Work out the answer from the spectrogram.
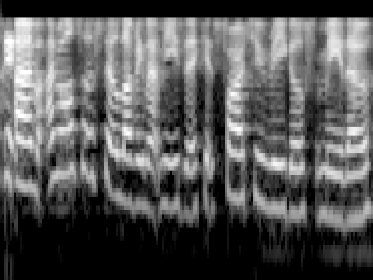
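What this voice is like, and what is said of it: Mixed Scottish-English accent. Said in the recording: “She's originally from Scotland. Her accent is a big mess.”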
